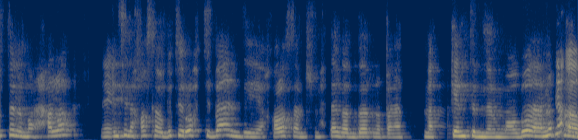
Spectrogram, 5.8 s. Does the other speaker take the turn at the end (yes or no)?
yes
